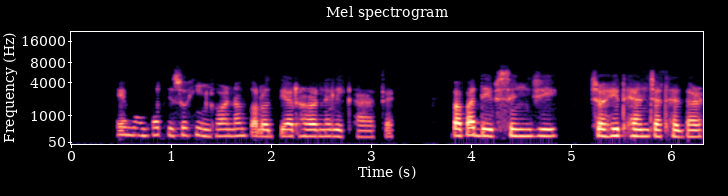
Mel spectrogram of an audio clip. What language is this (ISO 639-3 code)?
asm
